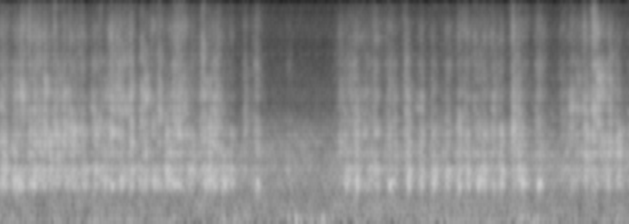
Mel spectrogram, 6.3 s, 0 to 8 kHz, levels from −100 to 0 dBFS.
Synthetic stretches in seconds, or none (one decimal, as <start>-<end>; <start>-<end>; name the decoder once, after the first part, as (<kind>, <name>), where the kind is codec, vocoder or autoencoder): 0.0-6.3 (vocoder, Vocos)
